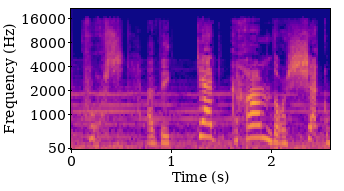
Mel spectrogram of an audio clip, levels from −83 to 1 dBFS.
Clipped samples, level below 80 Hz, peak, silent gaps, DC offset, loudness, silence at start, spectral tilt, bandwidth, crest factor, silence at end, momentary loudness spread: under 0.1%; -44 dBFS; -4 dBFS; none; under 0.1%; -22 LUFS; 0 s; -3 dB/octave; 17 kHz; 20 dB; 0 s; 11 LU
